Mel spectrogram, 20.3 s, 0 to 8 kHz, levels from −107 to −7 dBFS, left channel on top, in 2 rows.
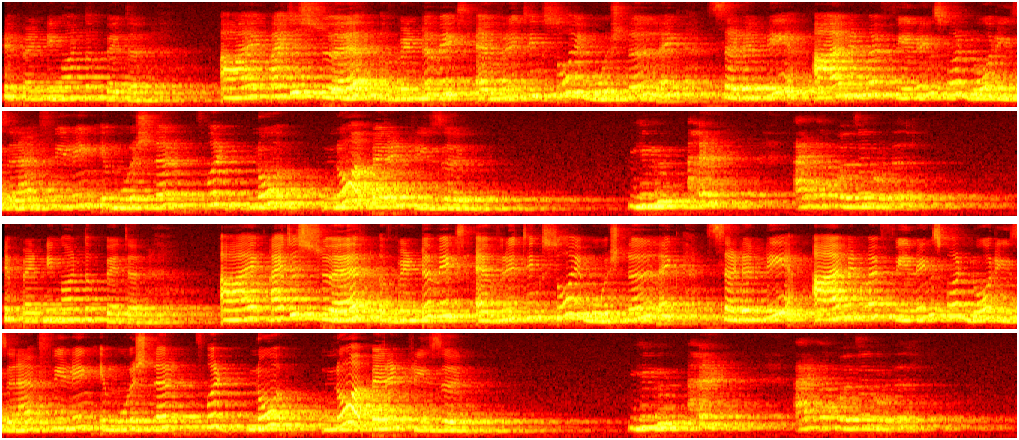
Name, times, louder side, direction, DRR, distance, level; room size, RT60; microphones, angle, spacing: voice 1, 0.0-1.4 2.2-6.9 7.2-11.9 12.2-13.0 13.3-14.8, right 1 dB, 75° right, 3 dB, 0.7 m, -25 dB
voice 2, 16.4-17.4 18.0-19.3, left 1 dB, 20° left, -7 dB, 0.7 m, -27 dB
5.8 x 4.6 x 4.0 m, 2.3 s
head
